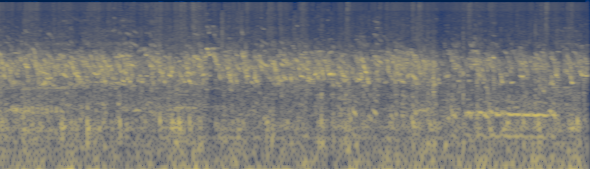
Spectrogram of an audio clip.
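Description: Many chicks cluck and chatter continuously close by while feeding, a busy flock murmuring with occasional sharper calls rising above the din.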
